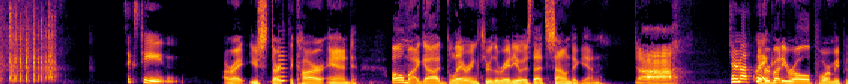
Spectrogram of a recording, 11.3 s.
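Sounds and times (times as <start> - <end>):
die rolling across a table: 0.0 - 0.8
speech: 1.7 - 11.3.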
